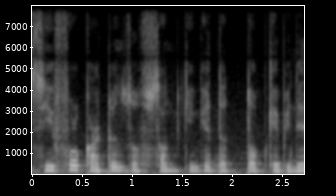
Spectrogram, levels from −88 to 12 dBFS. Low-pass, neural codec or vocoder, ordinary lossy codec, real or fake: none; none; none; real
